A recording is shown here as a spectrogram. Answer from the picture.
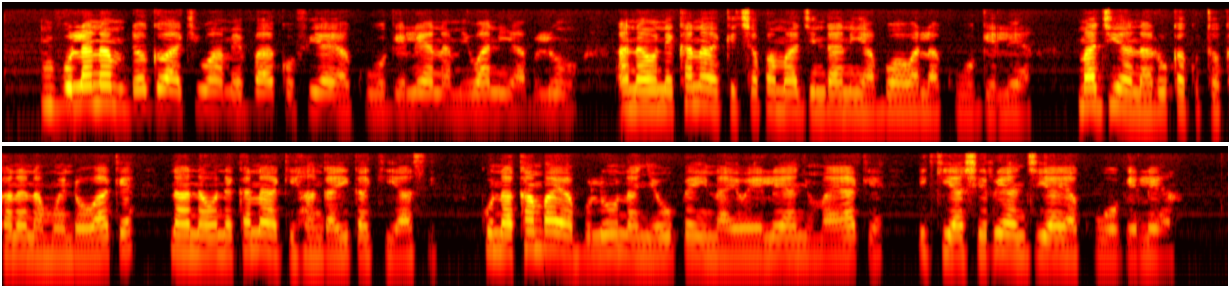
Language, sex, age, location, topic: Swahili, female, 25-35, Nairobi, education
